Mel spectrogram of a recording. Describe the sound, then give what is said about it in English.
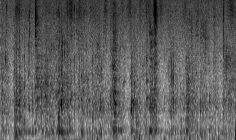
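Horse hooves clip-clop on the floor of a horse barn in an uneven series of soft knocks and shuffles, not loud, with no one speaking. “Okay, yes, we also visited the horse barn, and maybe there were some carrots involved.”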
